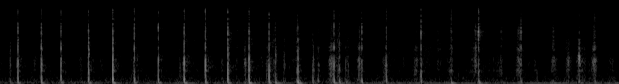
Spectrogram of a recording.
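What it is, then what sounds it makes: Empty plastic bottle. Short nails tap and scratch the body of an empty clear plastic bottle held horizontally. The result is a quick run of sharp, dry clicks with very short ring, some sharper and brighter than others, with faint scratchy rustling between them.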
